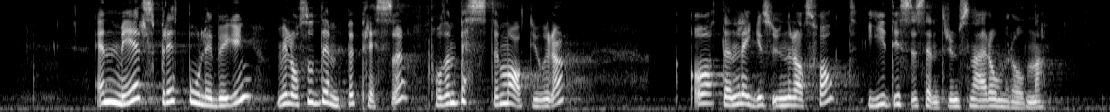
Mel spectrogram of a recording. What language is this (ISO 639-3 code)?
nor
